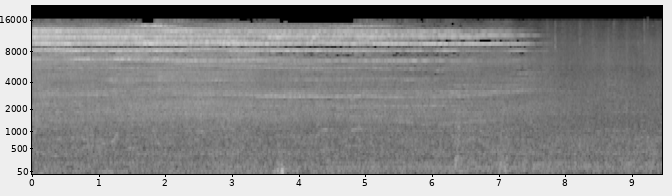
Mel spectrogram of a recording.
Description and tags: London underground 01 train stopping
In the London underground station a train arrives, the sound of its brakes is a bit painful.
brakes, braking, field-recording, train, tube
